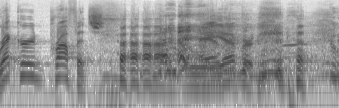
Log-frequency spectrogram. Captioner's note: laughter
